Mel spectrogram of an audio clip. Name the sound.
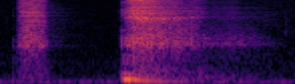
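yawning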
